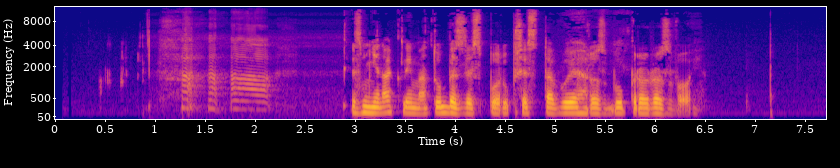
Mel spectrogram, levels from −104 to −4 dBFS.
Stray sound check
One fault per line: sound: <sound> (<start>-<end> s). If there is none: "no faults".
sound: laugh (1.0-2.4 s)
